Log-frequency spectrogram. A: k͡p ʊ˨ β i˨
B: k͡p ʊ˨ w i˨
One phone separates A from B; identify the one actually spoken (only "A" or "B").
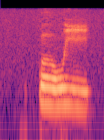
B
